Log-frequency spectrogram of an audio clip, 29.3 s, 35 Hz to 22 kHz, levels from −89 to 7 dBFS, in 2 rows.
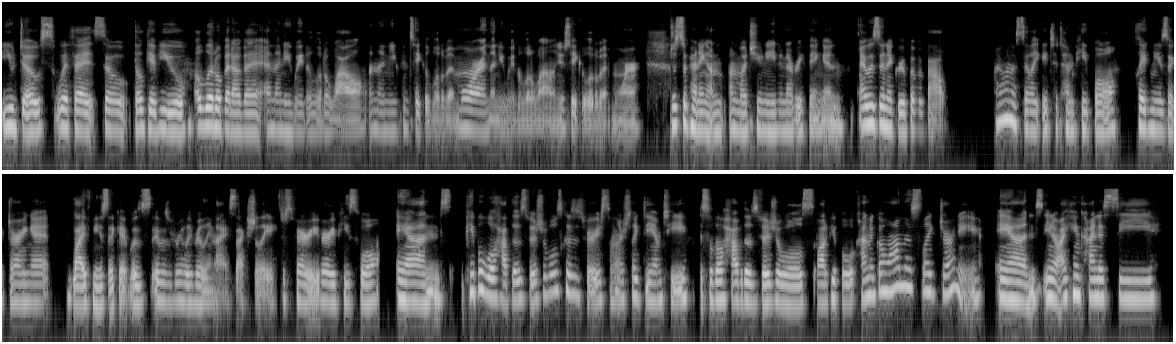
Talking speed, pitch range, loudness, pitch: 255 wpm, 160-195 Hz, -22 LUFS, 175 Hz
